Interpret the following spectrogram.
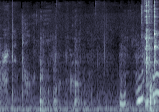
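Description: Close-up eating sounds: chewing and small wet mouth clicks and smacks, with a brief voiced sound near the end.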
